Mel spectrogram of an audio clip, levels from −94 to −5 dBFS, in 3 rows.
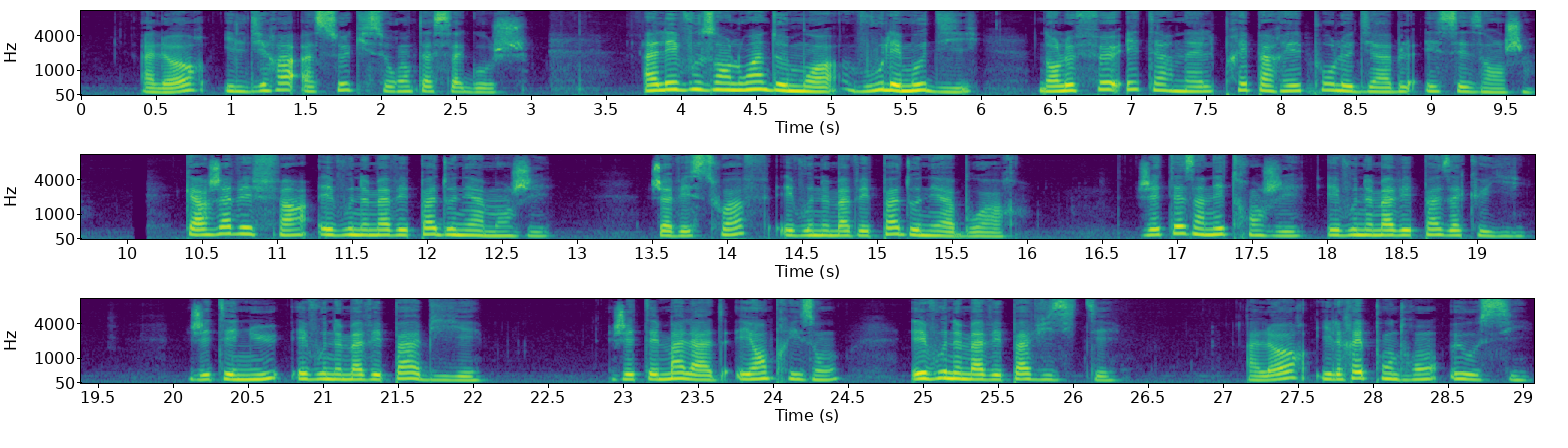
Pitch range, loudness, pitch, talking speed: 160-215 Hz, -18 LUFS, 190 Hz, 170 wpm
